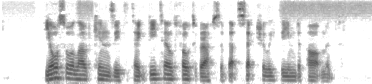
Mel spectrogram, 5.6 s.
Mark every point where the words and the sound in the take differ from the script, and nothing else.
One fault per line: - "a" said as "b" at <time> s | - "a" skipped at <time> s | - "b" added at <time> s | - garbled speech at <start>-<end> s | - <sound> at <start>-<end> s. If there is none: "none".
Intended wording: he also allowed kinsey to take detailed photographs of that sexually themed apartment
none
